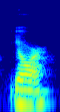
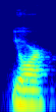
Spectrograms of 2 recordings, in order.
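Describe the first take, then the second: First: The vowel is a full aw before R. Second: The same.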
